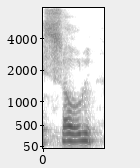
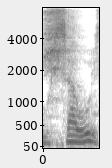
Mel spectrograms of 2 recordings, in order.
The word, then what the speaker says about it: Saul: Je vais vous parler un peu des actes des apôtres, surtout de l'apôtre Paul, qui avant s'appelait Saul ou Saoul, ça dépendra de comment on veut le prononcer.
